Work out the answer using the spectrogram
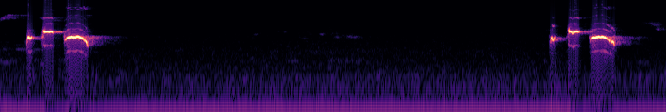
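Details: Sooty-headed bulbul lure call used for attracting birds: a short burst of three quick whistled, chattering notes, then silence for about three seconds, then a matching three-note burst.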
